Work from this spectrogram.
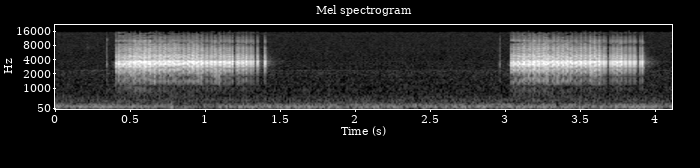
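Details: During a standoff between two male dart frogs, a pair of loud, high-pitched buzzing trills, each about one second, sound roughly two and a half seconds apart against a soft low hum.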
